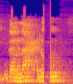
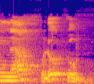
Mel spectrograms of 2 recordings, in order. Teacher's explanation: Nah pakai kha, tebalkan kha-nya.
